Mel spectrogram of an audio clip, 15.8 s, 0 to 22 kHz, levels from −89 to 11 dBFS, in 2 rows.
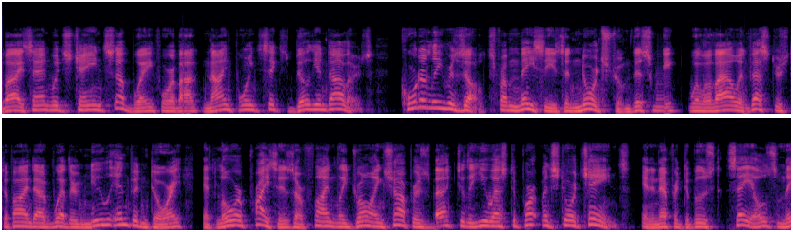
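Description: At 1.79 s there's a short concealed packet loss: about 20 ms of audio never arrived, and the receiver papered over it by extending the sound just before. You hear a tiny smear or wobble. The same happens at 4.73 s.

From 6.55 to 6.63 s comes a burst of packet loss, roughly 60 ms gone in one go. The receiver keeps the last sound going while fading it down, so you get a brief held buzz or hiss, then the audio picks up further along with that bit missing.

More short concealed losses follow at 7.41 s and 12.21 s, each about 20 ms. A slightly longer one runs from 8.74 to 8.85 s, where around 40 ms dropped out. All of these come across as quick wobbles or smudges.

Throughout, the top end stops around 8 kHz, which points to the Opus call codec's band limit.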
